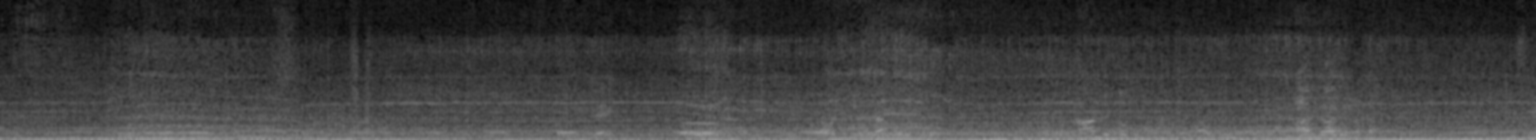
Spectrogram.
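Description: A JCB excavator's diesel engine idles steadily with a low rumble while being parked, the drone continuous throughout with voices talking nearby.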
